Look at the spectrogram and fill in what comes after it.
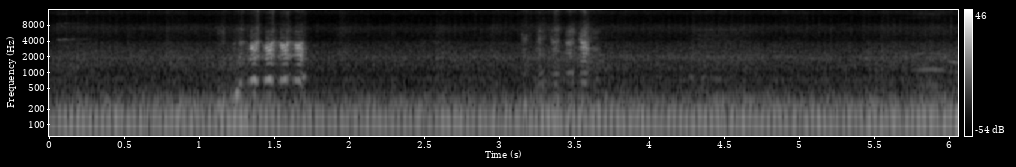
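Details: Boer goats being collected and loaded into a van: a short wavering bleat near 1.3 seconds and a fainter second bleat near 3.4 seconds over a steady low engine-like rumble.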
